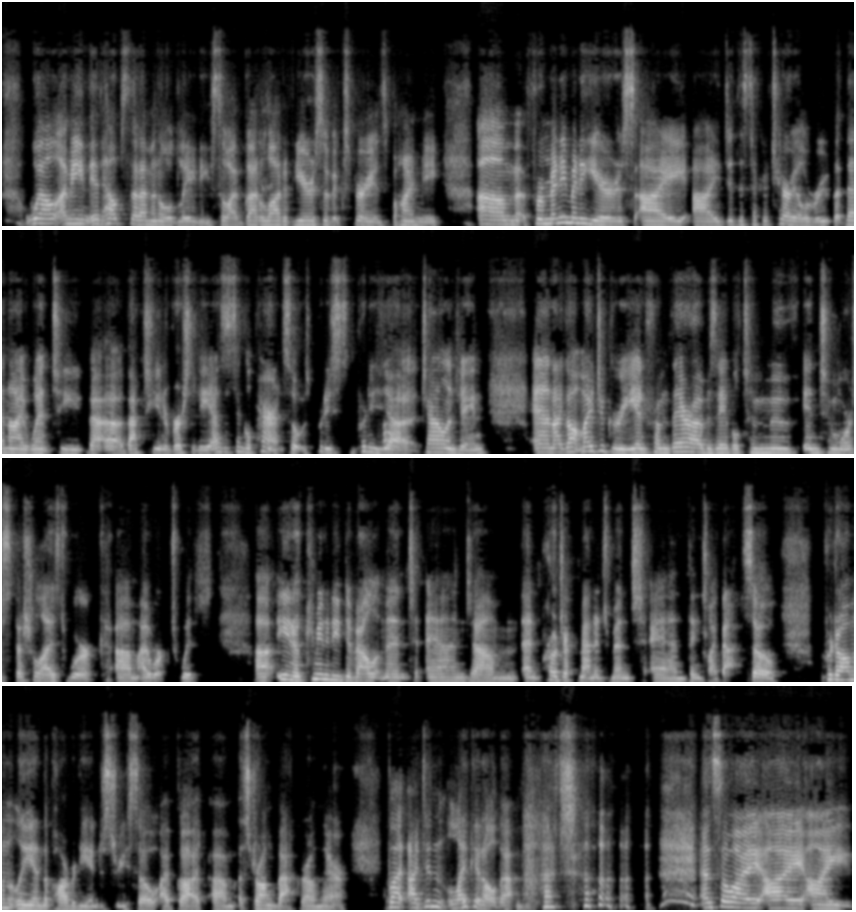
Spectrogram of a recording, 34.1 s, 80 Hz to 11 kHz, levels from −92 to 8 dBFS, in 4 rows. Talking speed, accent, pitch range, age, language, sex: 200 wpm, American, 165-200 Hz, 30-49, English, female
